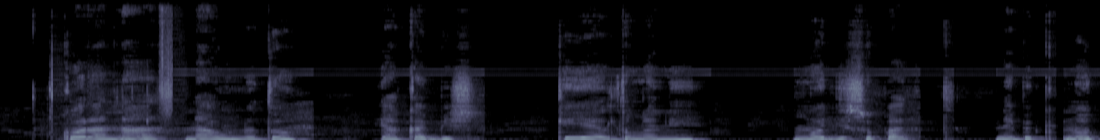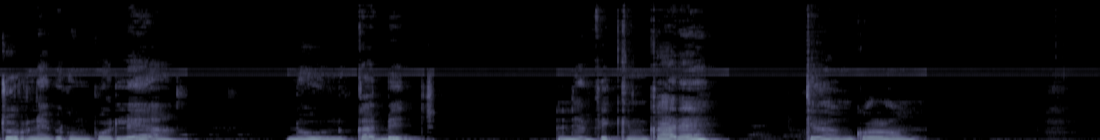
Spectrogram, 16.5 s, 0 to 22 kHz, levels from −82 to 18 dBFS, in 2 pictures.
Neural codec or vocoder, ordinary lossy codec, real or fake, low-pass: none; none; real; none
